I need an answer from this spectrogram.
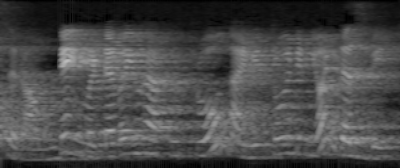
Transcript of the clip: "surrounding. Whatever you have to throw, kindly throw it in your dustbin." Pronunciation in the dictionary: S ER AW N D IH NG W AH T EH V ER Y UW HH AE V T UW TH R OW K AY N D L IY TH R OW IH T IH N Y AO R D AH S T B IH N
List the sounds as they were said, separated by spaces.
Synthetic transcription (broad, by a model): S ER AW N D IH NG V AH T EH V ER Y UW HH AE V T UW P R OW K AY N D IY T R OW IH T IH N Y AO R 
